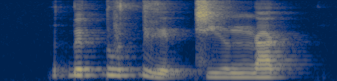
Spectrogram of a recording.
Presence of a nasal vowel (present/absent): absent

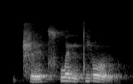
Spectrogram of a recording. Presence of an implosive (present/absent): absent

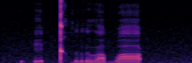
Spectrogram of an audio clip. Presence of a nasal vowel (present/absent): absent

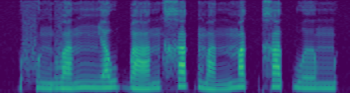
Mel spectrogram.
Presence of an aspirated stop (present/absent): absent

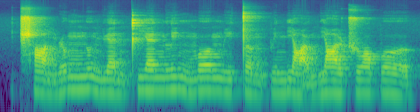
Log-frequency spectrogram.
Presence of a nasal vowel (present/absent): absent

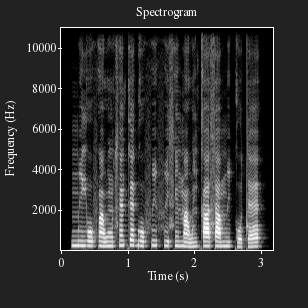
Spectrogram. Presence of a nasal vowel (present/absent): present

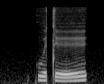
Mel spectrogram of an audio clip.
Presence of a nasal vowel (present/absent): absent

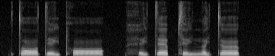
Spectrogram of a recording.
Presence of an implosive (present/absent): absent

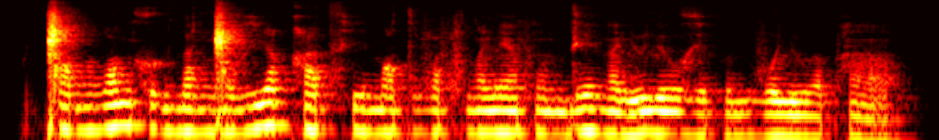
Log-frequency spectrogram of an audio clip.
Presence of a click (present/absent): present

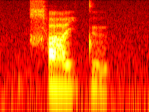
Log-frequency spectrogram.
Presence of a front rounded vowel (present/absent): absent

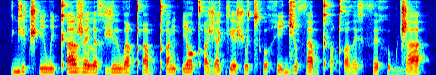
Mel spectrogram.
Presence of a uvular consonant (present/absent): present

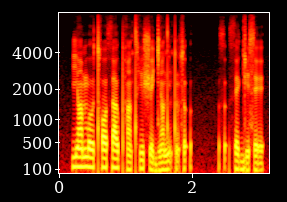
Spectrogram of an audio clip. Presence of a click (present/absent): absent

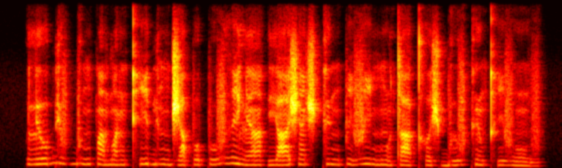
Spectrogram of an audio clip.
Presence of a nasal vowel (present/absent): present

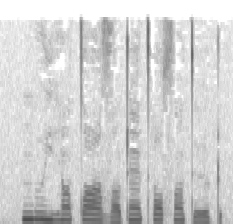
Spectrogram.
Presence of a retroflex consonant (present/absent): present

